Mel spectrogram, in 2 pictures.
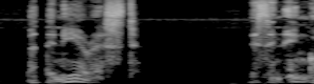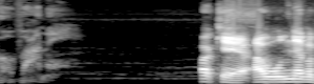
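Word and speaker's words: Yngovani: the nearest is in Ingovani. Okay, I will never pronounce that correctly. Kept in the temple there. Starts with a Y, but they pronounce it with an I.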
